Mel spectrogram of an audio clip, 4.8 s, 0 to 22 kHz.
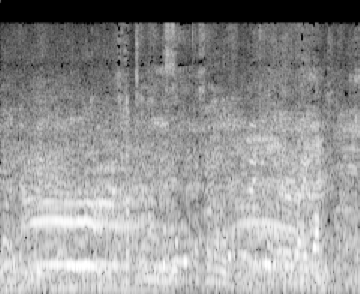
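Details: Sahiwal bull calves at a cattle market where a Dhaka farmer is buying, 15 February 2025, Bangladesh; a sustained, drawn-out low moo with a steady tone, repeated after a pause, over busy crowd chatter and men bargaining.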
